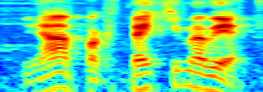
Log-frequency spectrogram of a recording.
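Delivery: usual speaking voice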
